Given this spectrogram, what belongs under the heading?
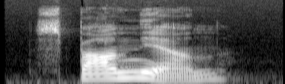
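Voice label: "spanien", Swedish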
